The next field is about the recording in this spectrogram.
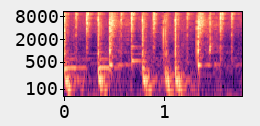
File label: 134.5 play latin, drum loops and breaks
